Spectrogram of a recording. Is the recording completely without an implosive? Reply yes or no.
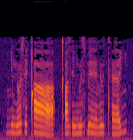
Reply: no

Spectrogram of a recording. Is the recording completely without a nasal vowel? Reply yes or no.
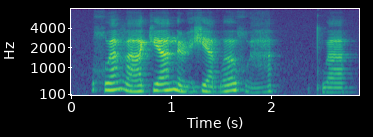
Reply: yes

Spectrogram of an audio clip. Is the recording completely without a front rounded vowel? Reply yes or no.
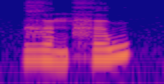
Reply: yes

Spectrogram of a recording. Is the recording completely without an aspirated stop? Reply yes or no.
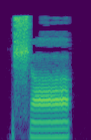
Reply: yes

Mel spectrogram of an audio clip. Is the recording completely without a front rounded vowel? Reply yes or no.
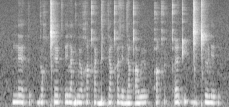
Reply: no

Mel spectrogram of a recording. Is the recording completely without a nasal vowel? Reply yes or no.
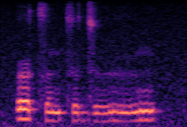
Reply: yes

